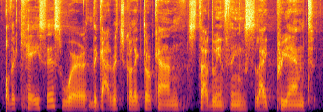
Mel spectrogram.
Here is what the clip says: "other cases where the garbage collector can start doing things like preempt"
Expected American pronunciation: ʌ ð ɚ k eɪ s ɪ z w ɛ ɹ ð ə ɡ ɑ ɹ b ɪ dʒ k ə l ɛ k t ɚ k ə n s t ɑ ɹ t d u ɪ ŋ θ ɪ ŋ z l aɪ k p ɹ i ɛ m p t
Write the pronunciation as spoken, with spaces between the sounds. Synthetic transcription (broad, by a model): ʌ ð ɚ k eɪ s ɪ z w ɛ ɹ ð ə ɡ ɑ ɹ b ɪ tʃ k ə l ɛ k t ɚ k ə n s t ɑ ɹ t d u ɪ ŋ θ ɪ ŋ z l aɪ k p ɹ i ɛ m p t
